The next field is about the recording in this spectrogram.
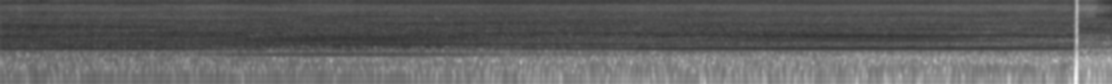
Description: This is what it sounds like when the bearings are going bad on a Chinese diesel heater also known as a diesel air heater diesel park heater.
